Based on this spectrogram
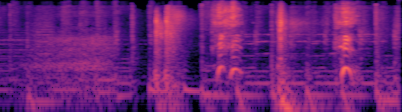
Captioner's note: shouts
